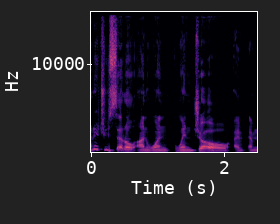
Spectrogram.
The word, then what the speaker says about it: Wenzhou: Yeah, I think your pronunciation is great. So it's Wenzhou.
